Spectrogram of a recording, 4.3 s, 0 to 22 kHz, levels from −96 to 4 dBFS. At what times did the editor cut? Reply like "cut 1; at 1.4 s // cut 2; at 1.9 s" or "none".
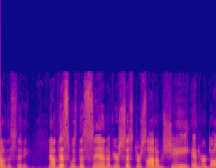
cut 1; at 0.9 s

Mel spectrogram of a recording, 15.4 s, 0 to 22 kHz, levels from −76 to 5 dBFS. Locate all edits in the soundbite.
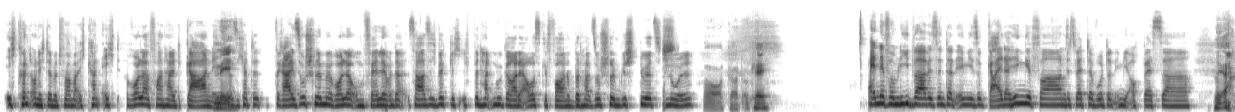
cut 1; at 8.3 s // cut 2; at 13.3 s

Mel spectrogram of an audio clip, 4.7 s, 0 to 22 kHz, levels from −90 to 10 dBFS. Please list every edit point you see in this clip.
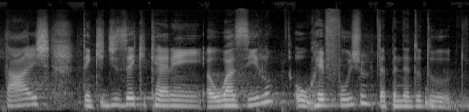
cut 1; at 2.1 s

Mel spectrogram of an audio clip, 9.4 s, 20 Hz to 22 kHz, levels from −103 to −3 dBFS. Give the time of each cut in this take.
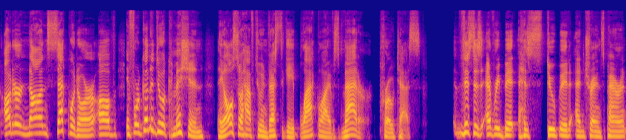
cut 1; at 1.9 s

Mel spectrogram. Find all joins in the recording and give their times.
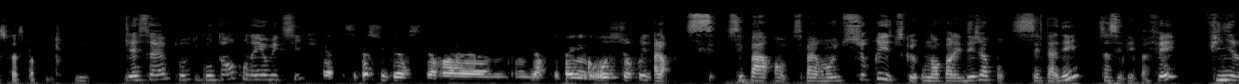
cut 1; at 6.5 s

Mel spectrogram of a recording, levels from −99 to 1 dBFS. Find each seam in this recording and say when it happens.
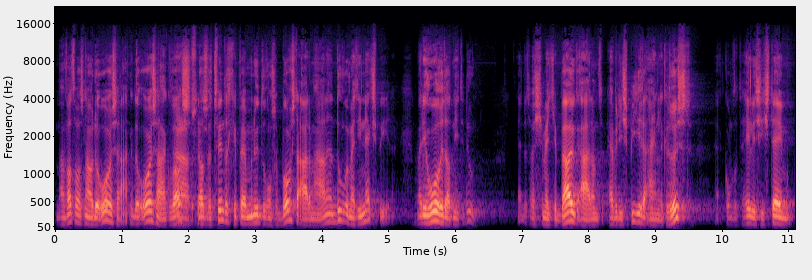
none

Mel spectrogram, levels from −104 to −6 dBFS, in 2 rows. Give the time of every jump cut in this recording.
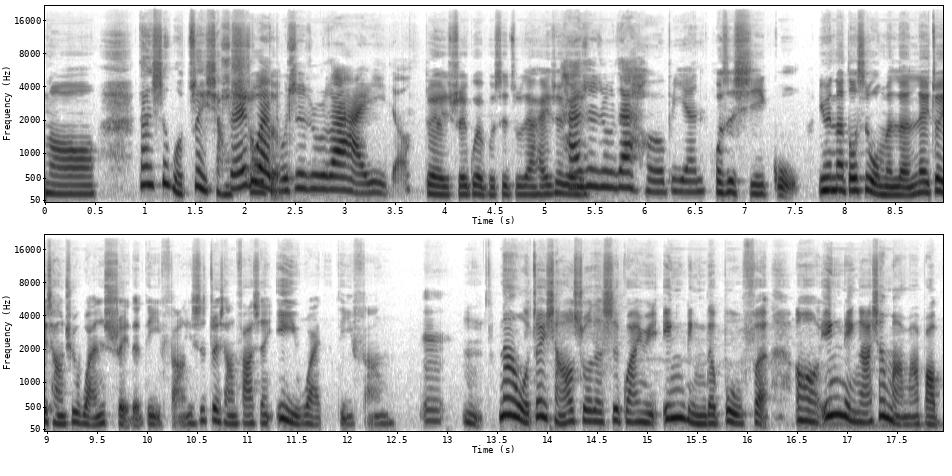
cut 1; at 13.4 s

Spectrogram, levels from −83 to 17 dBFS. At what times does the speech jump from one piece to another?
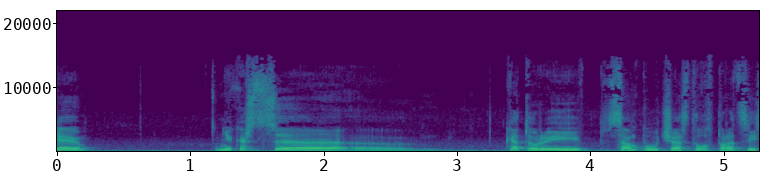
cut 1; at 1.2 s // cut 2; at 3.4 s

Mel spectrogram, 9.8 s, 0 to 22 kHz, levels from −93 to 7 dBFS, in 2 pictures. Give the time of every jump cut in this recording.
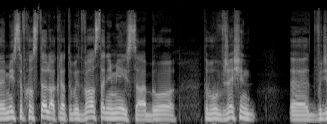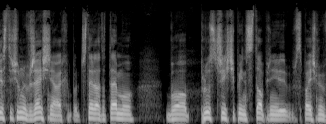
none

